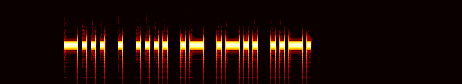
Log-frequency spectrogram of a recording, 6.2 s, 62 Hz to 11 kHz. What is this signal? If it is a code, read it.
Morse code, heard as a keyed tone, about 20 wpm, 700 Hz. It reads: BEHALF
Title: Build A Word - 3 Letters At A Time - 6-Letter Words - 20wpm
